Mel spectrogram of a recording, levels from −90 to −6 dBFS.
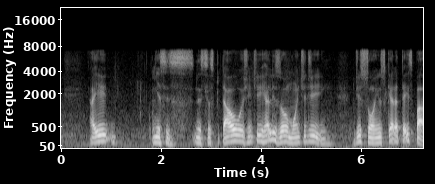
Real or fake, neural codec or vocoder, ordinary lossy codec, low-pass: real; none; Opus, 64 kbps; 7.2 kHz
